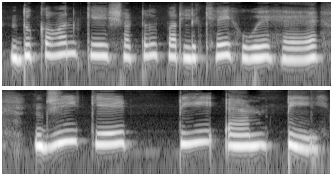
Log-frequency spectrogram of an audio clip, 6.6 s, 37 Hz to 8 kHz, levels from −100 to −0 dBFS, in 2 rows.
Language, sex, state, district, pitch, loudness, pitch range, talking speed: Hindi, female, Uttar Pradesh, Lalitpur, 240 Hz, -15 LUFS, 225-265 Hz, 90 wpm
